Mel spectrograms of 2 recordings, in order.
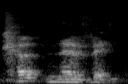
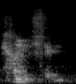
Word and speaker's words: Cynefin: So it's Cynefin. It's not Cynefin.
